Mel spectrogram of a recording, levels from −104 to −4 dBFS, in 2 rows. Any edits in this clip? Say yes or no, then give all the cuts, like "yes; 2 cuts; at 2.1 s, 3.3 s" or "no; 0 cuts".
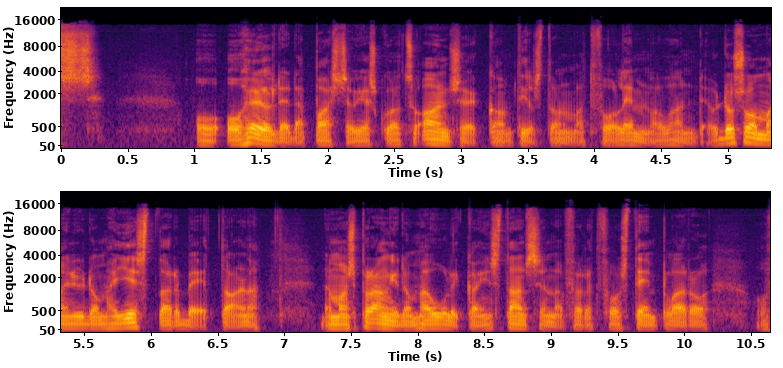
no; 0 cuts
